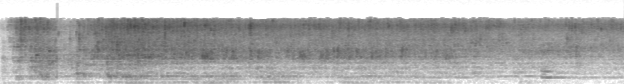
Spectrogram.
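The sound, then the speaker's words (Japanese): A toilet flushing: a sudden rush of water swells quickly, then settles into a steady, fairly faint gurgling wash and refill that runs for several seconds, with no talk. “よし、じゃあ流していきます。”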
